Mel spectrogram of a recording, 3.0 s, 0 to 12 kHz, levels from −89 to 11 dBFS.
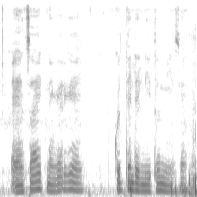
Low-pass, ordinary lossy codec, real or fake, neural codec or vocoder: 10.8 kHz; none; fake; vocoder, 44.1 kHz, 128 mel bands, Pupu-Vocoder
